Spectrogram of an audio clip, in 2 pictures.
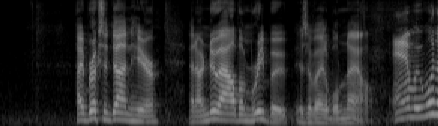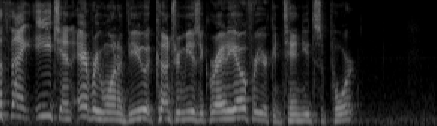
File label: Radio Liner Thanking Country Music Radio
